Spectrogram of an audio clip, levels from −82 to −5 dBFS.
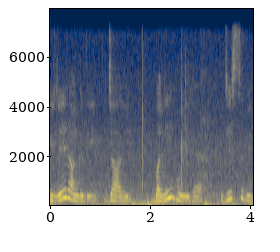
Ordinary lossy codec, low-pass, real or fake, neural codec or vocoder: none; 7.2 kHz; real; none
